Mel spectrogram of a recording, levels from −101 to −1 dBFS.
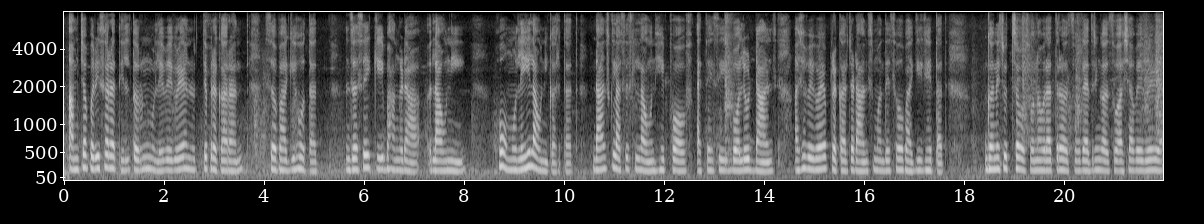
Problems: constant background noise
